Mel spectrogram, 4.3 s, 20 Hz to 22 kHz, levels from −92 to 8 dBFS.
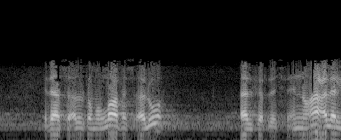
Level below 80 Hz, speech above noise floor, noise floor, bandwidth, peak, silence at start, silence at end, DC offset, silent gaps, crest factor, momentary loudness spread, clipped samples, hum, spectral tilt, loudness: -58 dBFS; 29 dB; -50 dBFS; 4.7 kHz; -2 dBFS; 0.55 s; 0 s; under 0.1%; none; 20 dB; 13 LU; under 0.1%; none; -2 dB/octave; -22 LUFS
